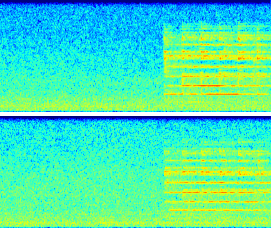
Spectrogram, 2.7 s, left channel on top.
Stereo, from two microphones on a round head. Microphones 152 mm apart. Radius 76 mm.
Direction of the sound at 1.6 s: 45° left (ahead or behind).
